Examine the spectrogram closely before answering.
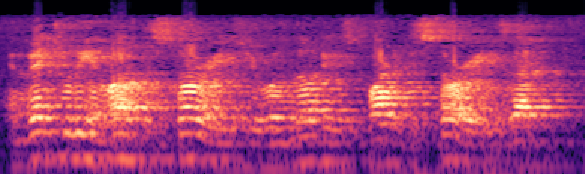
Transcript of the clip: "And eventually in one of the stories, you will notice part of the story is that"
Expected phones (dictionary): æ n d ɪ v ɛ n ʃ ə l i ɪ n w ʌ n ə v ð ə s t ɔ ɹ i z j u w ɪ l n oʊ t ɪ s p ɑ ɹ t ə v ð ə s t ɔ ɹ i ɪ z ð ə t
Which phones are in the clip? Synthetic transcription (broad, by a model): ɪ v ɛ n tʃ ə l i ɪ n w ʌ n ə v ð ə s t ɔ ɹ i z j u w ɪ l n oʊ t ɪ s p ɑ ɹ t ə v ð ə s t ɔ ɹ i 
